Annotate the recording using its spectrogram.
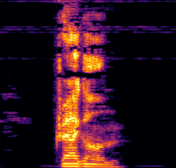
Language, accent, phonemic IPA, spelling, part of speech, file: English, Australia, /ˌdɹæɡ‿ˈɒn/, drag on, verb, En-au-drag on.ogg
- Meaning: To last too long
